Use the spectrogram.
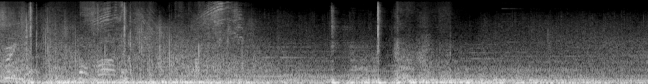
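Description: The Bombarda spell explodes in Hogwarts Legacy: a heavy, booming blast with crackling debris, then sharp secondary cracks and a lingering rumble, loud and up front.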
